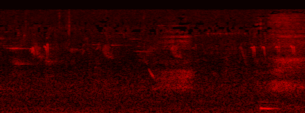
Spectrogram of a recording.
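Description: Quiet room ambience with faint bird chirps now and then, and a brief low sound near the end.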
